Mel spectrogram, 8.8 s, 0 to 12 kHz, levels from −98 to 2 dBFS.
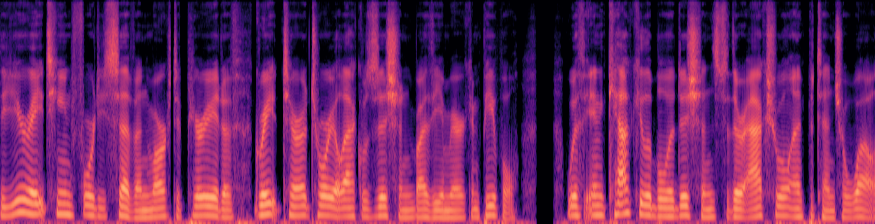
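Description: A speech recording with nothing technically wrong to point at, just the background dropping to quiet in the pauses and coming right back in time for the next phrase, which is how it's meant to behave.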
